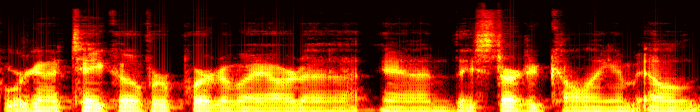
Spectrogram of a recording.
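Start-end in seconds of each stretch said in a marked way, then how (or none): none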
